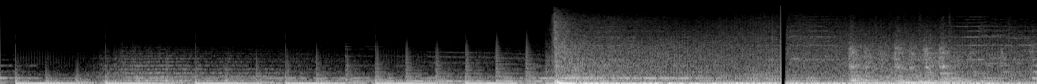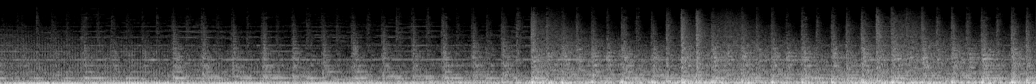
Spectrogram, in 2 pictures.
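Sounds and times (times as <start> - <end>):
background music: 0.0 - 20.7.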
